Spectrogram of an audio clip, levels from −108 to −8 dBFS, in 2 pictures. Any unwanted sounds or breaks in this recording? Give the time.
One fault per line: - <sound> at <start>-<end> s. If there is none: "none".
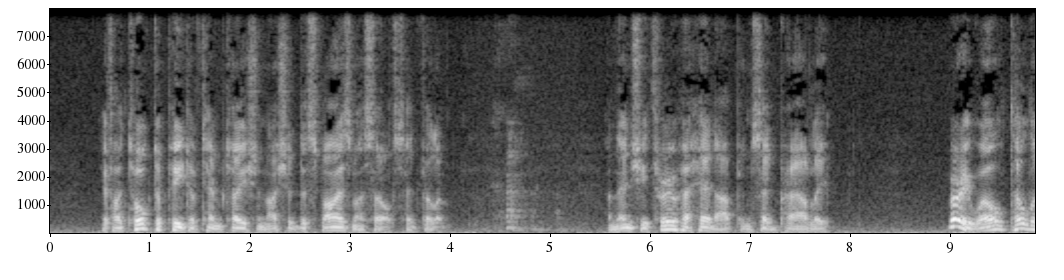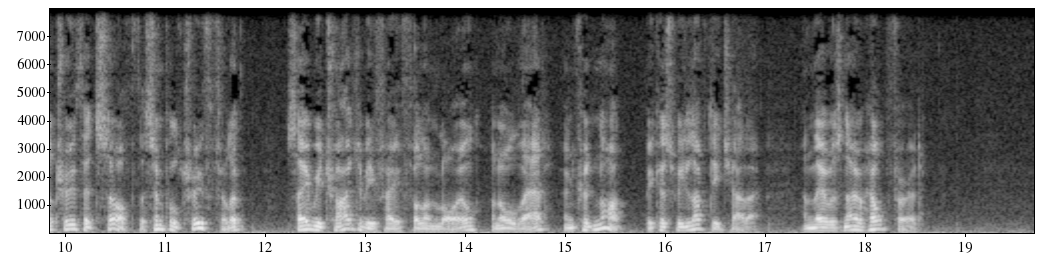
- laugh at 4.4-5.2 s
